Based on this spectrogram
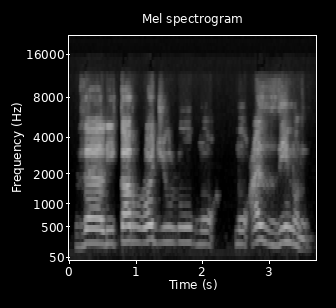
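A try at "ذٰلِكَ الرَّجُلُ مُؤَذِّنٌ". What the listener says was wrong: Aywa, muadzinun. Ini hamzah bukan ain ya, bukan muadzinun.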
